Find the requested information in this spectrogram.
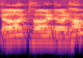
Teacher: टा वर्ग पूरा पूरा मूर्धा से बोला जाता था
